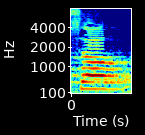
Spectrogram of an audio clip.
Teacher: स का उच्चारण, बड़का स का उच्चारण आप तालु से कर रहे हो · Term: तालव्य स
